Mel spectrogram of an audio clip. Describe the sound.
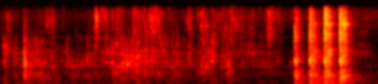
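A pot full of macaroni is handled in a home kitchen, soft scraping and rustling giving way near the end to a quick burst of bright metallic clatters.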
